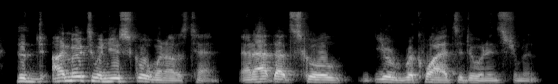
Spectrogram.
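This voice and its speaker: Lively intonation runs through a man's speech in an Australian accent. Behind him, the background stays quiet. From Western Australia (Perth). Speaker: guitarist, gigging musician. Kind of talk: casual interview chat.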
